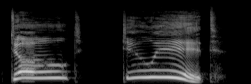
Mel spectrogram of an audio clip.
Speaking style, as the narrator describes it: they screamed

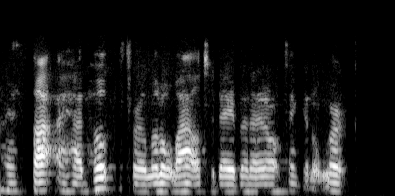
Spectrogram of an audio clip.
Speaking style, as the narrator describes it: I said under my breath

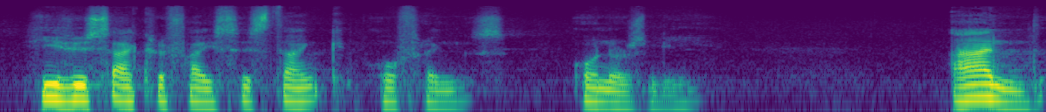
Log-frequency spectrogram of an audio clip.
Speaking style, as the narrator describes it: it says

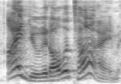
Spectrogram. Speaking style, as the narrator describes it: Ash said happily

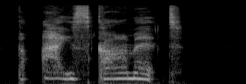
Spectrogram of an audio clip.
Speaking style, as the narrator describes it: In unison, they all whisper

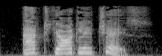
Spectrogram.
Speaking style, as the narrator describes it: I cried, interested

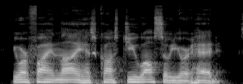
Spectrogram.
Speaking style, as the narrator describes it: said Daniel

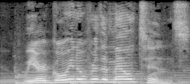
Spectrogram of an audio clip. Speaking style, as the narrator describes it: he cried

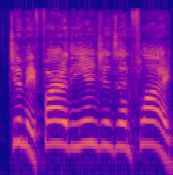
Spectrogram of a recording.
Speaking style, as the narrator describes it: Derek yelled

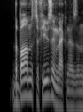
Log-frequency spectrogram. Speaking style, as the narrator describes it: says the Jackal

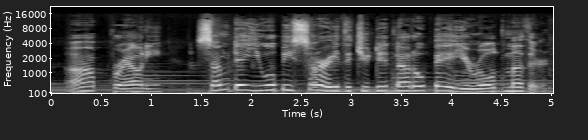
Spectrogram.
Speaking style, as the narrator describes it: His mother often found fault with him for this and would shake her head sadly and say

